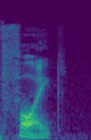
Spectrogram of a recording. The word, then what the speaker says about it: Feucht: Anyway, a man named Sean Foyt, and it's not spelled like it's pronounced, I'll tell you now, F-E-U-C-H-T, is the star of Super Spreader.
